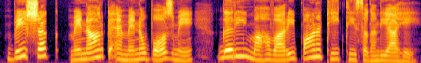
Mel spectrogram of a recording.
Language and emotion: Sindhi, neutral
